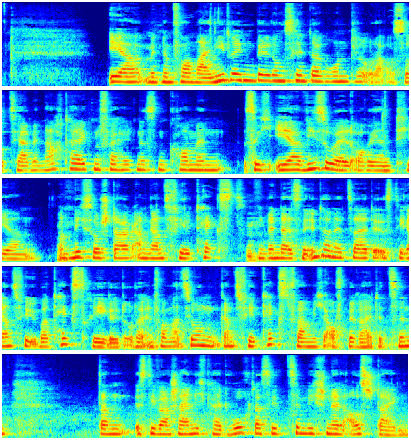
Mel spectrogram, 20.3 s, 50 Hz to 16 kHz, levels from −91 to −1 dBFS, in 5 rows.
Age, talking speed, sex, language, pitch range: 30-49, 160 wpm, female, German, 165-195 Hz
